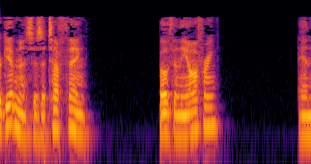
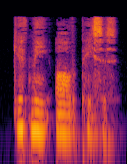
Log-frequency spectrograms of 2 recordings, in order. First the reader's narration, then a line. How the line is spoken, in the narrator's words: she whispered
